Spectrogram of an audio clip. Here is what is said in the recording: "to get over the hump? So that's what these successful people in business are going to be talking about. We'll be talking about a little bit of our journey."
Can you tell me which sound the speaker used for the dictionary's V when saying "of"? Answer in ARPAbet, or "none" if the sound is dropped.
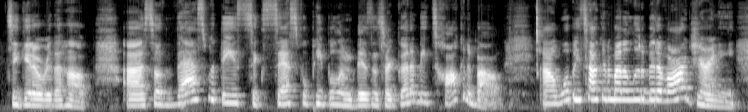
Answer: V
